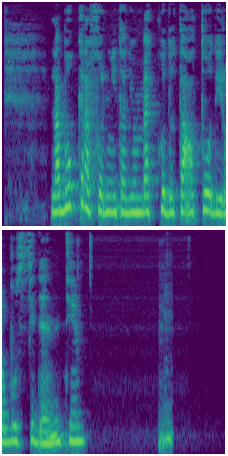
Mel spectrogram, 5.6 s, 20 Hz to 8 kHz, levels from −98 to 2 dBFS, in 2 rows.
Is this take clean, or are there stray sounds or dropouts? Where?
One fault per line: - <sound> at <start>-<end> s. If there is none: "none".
- laugh at 4.7-4.9 s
